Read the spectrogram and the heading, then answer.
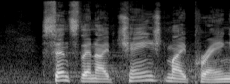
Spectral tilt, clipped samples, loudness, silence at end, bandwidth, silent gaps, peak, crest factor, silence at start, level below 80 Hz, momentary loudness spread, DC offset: -4 dB/octave; under 0.1%; -17 LUFS; 0 s; over 20 kHz; none; -2 dBFS; 16 dB; 0.45 s; -54 dBFS; 5 LU; under 0.1%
